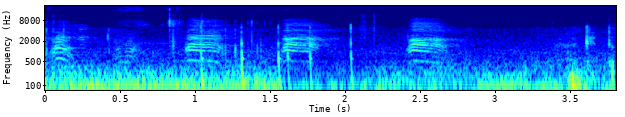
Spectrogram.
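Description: Crows caw in a Seattle garden in August, a series of harsh, scattered calls from several birds at middling distance over quiet outdoor background, with no voices.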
